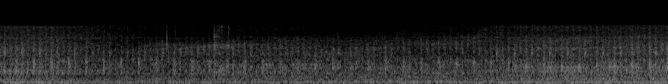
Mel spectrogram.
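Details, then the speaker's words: 2012 Chevy Impala petrol engine idling after a battery replacement at a mechanic: light, fairly regular clicking about three per second, on start and acceleration, seemingly from the passenger side; cause unknown. "I'm gonna start up the car and then I'm not sure if you guys can hear it but it's like making like this clicking noise"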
